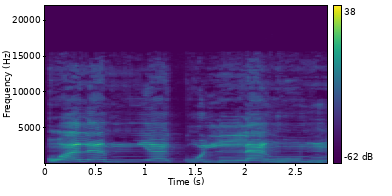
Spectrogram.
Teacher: نون کو سائلنٹ کریں گے، یعنی یہاں پر ہم نے نون کی آواز کو لام میں مدغم کر دینا ہے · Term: ادغام بلا غنہ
